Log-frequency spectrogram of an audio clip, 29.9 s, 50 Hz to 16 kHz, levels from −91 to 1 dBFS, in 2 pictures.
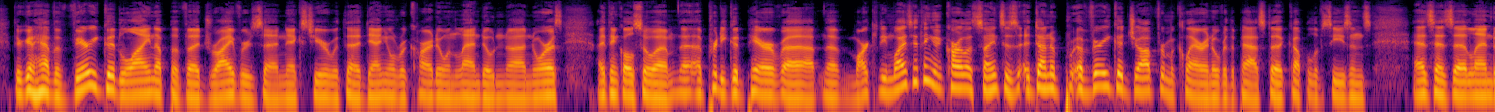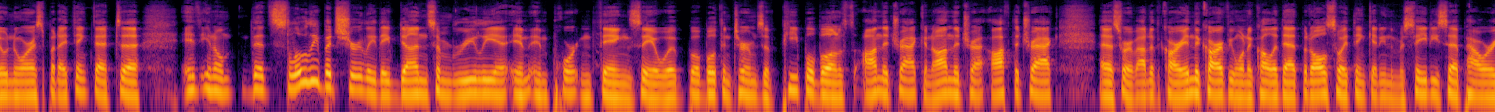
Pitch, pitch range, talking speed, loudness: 125 Hz, 115-140 Hz, 245 wpm, -19 LUFS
